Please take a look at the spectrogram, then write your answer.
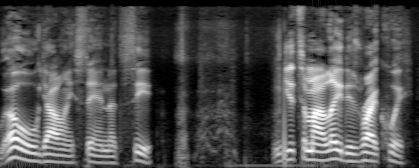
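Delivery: ordinary delivery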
